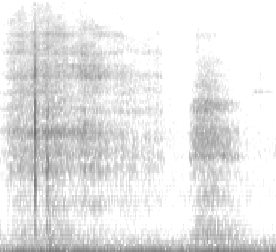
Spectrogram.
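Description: A wooden stick scraping lines into dry, packed soil: soft rasps, with a small tick about a quarter second in.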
